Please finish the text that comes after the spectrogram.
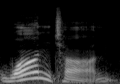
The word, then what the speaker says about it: wonton: As in, but note that wonton, the Chinese soup, is pronounced with its regular short O.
